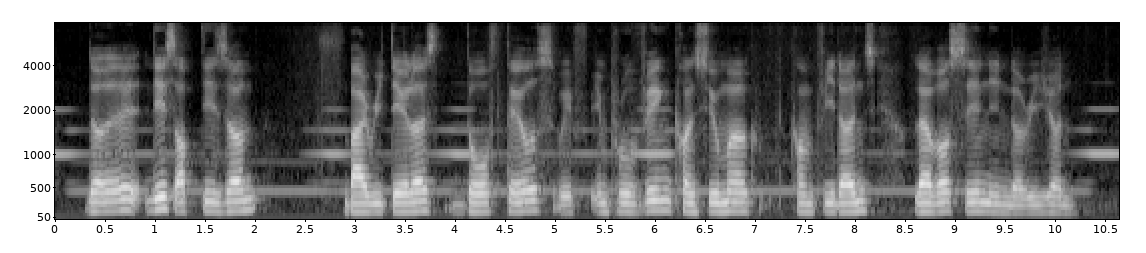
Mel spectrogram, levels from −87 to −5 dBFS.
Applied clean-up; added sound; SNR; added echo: none; Wind instrument, woodwind instrument; 19 dB; none.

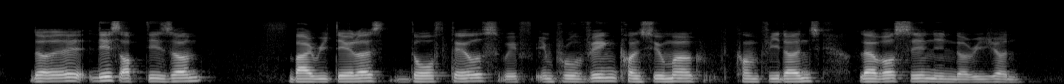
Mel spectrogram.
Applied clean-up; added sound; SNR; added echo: neural mask model Resemble Enhance denoiser.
